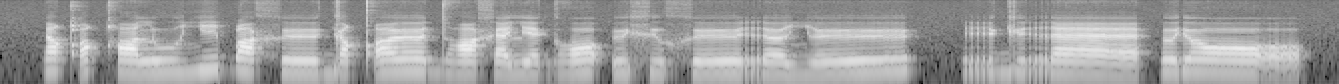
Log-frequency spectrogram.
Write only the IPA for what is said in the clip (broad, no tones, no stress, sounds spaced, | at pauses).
ɛ qʼ ʉ qʰ ɑ l uː ʎ i ɓ ɑ x øː ɡʲ ɔ qʼ œː dʱ ɑ x æ lʲ æ ɡʱ ɔ ʔ ʉ xʲ u x øː r œ ʎ øː | r y ɡʲ ʉ r æː | ɵ ɾʲ ɔː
